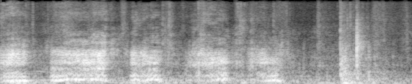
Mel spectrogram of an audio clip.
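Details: Cavalier King Charles Spaniel named Frodo gives low, rumbling growls in quick bursts while playing.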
